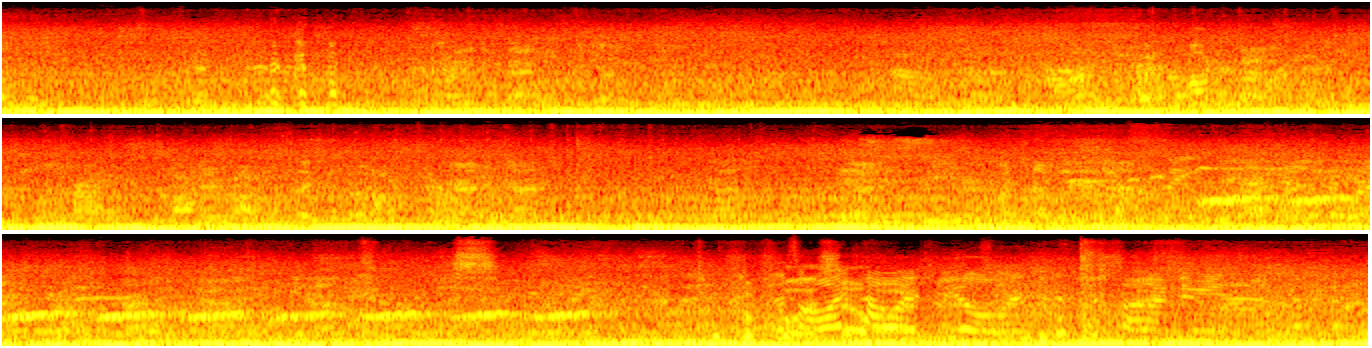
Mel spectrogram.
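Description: Steady low hum of a Dinosaur ride vehicle running, with indistinct voices over it. A run of about ten short rising chirps, about three a second, sounds a little past halfway through.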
